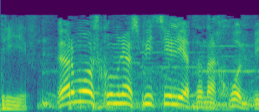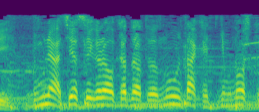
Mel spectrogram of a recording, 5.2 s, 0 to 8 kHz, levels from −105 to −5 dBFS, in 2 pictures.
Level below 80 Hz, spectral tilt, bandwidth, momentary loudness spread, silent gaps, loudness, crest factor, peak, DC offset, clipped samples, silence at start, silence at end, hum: -40 dBFS; -12 dB/octave; 5.4 kHz; 9 LU; none; -14 LUFS; 12 dB; -2 dBFS; under 0.1%; under 0.1%; 0 s; 0 s; none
